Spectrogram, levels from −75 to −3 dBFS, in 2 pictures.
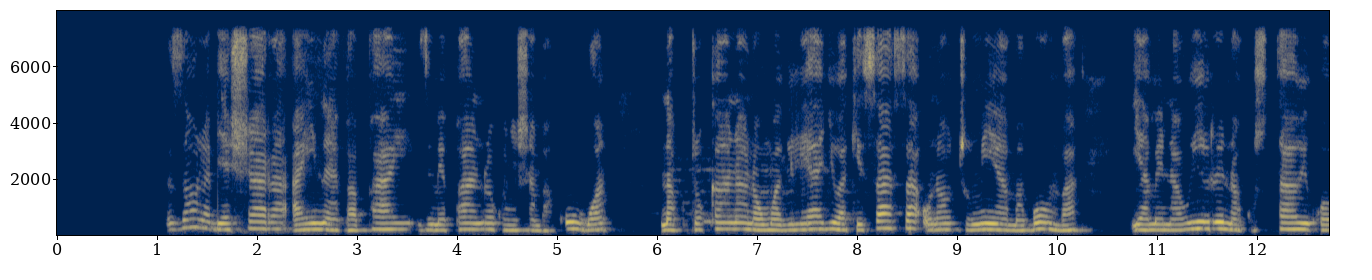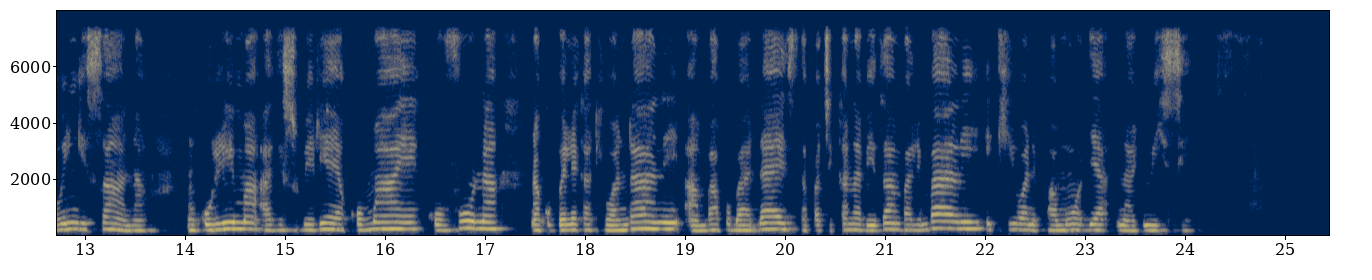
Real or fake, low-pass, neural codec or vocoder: fake; 7.2 kHz; vocoder, 44.1 kHz, 128 mel bands, Pupu-Vocoder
